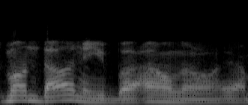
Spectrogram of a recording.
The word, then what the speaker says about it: Mamdani: We're just trying to wrap up with the Mamdani thing.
